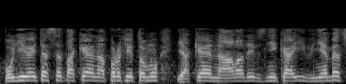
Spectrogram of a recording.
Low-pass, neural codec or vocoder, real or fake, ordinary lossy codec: 5.4 kHz; none; real; none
